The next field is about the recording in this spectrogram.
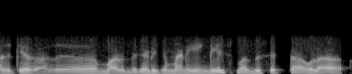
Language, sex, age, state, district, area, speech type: Tamil, male, 18-30, Tamil Nadu, Salem, rural, conversation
